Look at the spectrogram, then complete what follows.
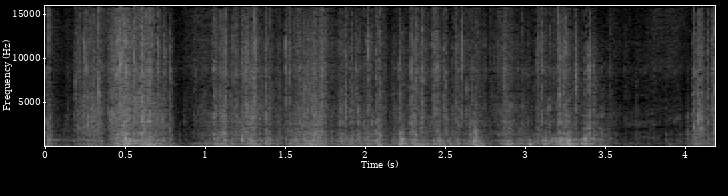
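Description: Clear plastic zip-lock bag crinkling and rustling as it is pulled open and handled, in irregular crackles that die down near the end.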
